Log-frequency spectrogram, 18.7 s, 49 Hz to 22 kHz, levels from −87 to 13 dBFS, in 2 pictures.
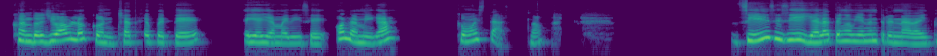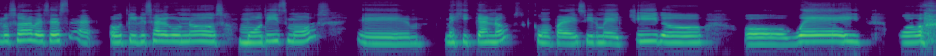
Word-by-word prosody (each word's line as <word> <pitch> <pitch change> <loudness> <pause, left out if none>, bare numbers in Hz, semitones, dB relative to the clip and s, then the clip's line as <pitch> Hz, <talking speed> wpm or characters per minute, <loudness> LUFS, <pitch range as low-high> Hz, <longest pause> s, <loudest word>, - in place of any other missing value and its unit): cuando 245 -4 +4
yo 260 +3 +3
hablo 310 +3 +2
con 225 -7 -2
ChatGPT, 230 +1 -3 0.4
ella 230 -1 +2
ya 215 -2 0
me 205 -1 -3
dice: 200 -2 -6
"Hola, 335 -5 +4
amiga, 230 - 0 0.6
¿cómo 255 0 -1
estás?", 305 +1 -5 0.2
¿no? - - -11 1.8
Sí, 270 +9 +4
sí, 325 -2 +6
sí, 295 -1 +3
ya 230 -1 +4
la 255 +2 +4
tengo 260 0 0
bien 255 0 0
entrenada. 215 -7 -2
Incluso 240 +7 -2
a 275 +1 +3
veces 250 0 +2
ha 220 -1 -5 0.2
utiliza 235 +2 -1
algunos 245 -1 +1
modismos, 245 - -2 0.3
em, 195 -3 -4 0.2
mexicanos, 230 - -1
como 220 -3 -3
para 200 -1 +2
decirme 210 -1 -4
"chido", 225 -2 0 0.4
o, 185 -1 +2
"güey", 240 +1 +4 0.3
o 220 +2 +2
235 Hz, 120 wpm, -24 LUFS, 215-255 Hz, 1.8 s, sí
